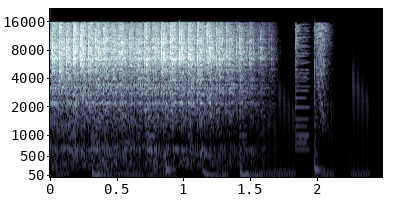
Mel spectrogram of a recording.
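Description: Cardboard prize wheel spinning, its flexible pointer ticking rapidly against the rim pegs; the ticking fades and slows as the wheel coasts to a stop.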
